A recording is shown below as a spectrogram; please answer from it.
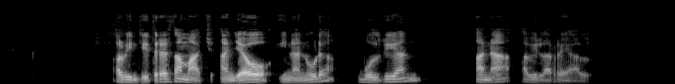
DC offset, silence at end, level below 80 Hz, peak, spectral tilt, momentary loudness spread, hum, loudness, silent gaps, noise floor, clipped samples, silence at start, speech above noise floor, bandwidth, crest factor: under 0.1%; 0.85 s; -68 dBFS; -2 dBFS; -5.5 dB/octave; 16 LU; none; -23 LUFS; none; -78 dBFS; under 0.1%; 1.15 s; 56 dB; 11.5 kHz; 22 dB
